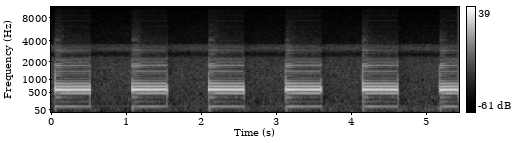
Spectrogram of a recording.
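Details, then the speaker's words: Early-1980s Brooklyn Crossbar 5 via Brooklyn Tandem: a clean two-note tone switching on and off about once a second, played slowed for comparison. Genuine Crossbar 5 busy signal, not the imposter version. "This is a real example of the busy signal we used to call Crossbar 5 busy. It's the real item."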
